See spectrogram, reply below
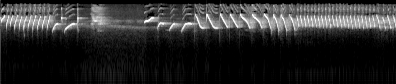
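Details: Canary song used as a tutor recording for training a young canary: fast rolling trills of down-slurred notes, a brief pause, then rising and falling trill phrases ending in a rapid high buzzing roll.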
